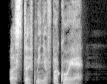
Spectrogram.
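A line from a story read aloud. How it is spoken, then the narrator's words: Hissed through teeth. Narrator (Russian): сквозь зубы прошипел он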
